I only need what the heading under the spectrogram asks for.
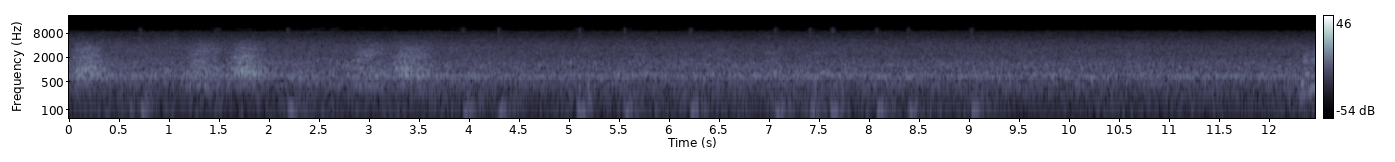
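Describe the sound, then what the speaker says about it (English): A stadium crowd at a Buccaneers–Panthers football game keeps up a steady, loud, rushing roar of cheering, with a few brief swells of shouting rising above it. "This crowd doing all they can."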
